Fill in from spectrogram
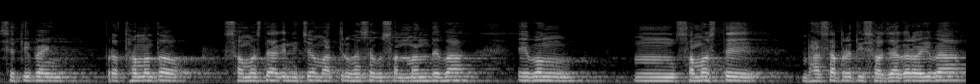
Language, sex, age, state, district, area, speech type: Odia, male, 45-60, Odisha, Jajpur, rural, spontaneous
